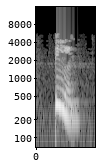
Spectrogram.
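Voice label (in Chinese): "病", Mandarin; chinese-flashcards; hsk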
